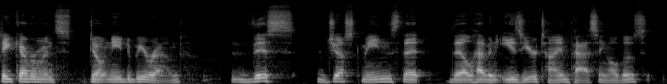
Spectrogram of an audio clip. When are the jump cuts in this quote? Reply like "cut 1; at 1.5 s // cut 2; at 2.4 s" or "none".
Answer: cut 1; at 2.2 s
